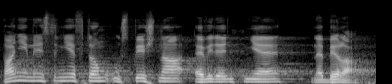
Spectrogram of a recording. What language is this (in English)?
Czech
